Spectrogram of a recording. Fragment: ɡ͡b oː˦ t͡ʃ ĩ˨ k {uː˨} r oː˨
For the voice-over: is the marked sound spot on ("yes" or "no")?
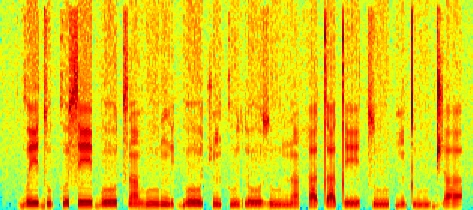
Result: no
